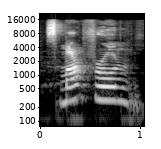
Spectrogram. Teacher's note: ghép của hai từ với nhau cho âm rơi vào từ đầu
